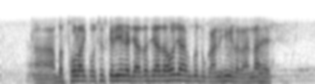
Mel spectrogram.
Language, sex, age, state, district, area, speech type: Hindi, male, 45-60, Uttar Pradesh, Lucknow, rural, conversation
